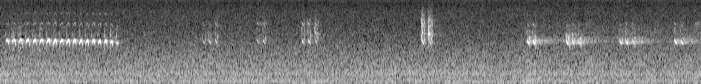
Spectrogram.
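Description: A bird calling: a fast trill of evenly repeated notes, about eight a second, for just over two seconds, then short, separate calls every second or so at the same pitch, over a steady hiss.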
